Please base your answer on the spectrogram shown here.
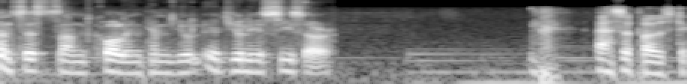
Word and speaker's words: Caesar: That is actually perfectly true because everyone still insists on calling him Julius Caesar. As opposed to Kaiser.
